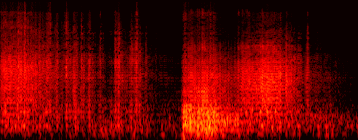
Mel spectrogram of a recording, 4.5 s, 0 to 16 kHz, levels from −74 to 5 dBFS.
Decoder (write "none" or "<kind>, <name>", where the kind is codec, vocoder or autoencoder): vocoder, Vocos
